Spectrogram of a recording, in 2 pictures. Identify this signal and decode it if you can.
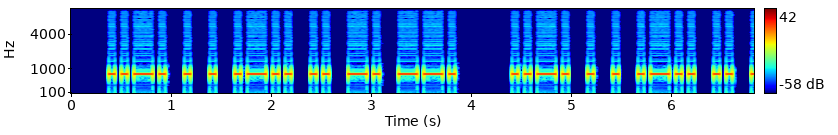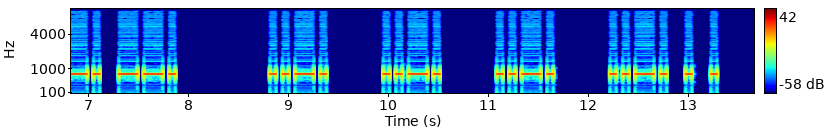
Morse code, heard as a keyed tone, about 19 wpm, 800 Hz. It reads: FEELING FEELING F F F FEE
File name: F and L / F and L mp3 / F and L Prefixes 3x2 Twice @18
